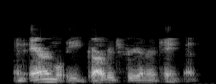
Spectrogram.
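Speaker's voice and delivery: normal talking voice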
